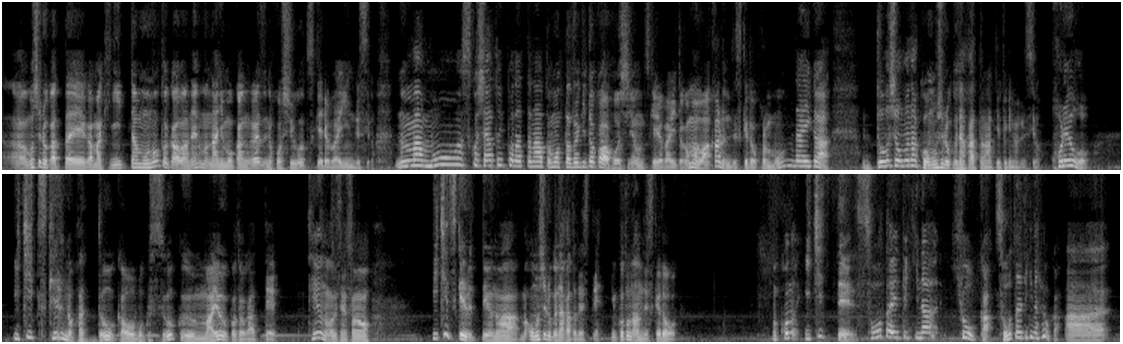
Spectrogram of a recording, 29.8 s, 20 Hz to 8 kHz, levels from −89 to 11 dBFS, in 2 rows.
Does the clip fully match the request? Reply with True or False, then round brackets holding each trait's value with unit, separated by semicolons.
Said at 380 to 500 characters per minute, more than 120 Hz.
True (395 characters per minute; 140 Hz)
